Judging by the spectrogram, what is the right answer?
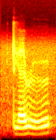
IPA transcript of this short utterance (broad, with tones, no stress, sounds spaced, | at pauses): t̪ j ɛ˧˥ ɻ ɻ̩˧˥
